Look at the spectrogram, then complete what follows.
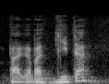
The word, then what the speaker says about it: Bhagavad Gita: India que se llama Bhagavad Gita. Se escribe B larga H A G A B corta A D, Bhagavad, y Gita, o Gita sería mejor, G I T A, Bhagavad Gita.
